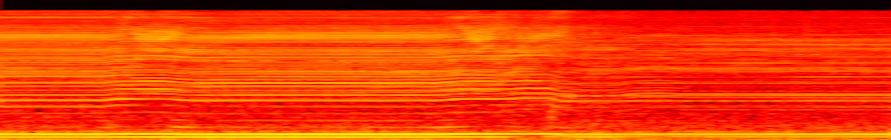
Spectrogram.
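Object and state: Nothing is struck.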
